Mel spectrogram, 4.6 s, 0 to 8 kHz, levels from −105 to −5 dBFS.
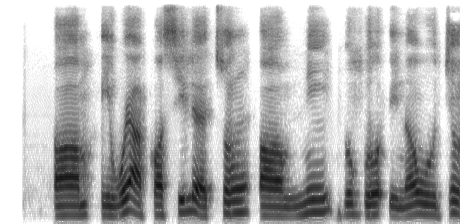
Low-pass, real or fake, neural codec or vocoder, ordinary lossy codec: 7.2 kHz; fake; codec, 24 kHz, 1.2 kbps, DualCodec; none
